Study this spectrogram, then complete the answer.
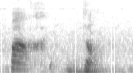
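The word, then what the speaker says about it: pardon: দ শেষে ও এন ও এন এর উচ্চারণ হলো উ নেজাল উ তাহলে পাখদ পাখদ পাখদ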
